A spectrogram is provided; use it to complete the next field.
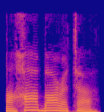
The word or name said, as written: Mahabharata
